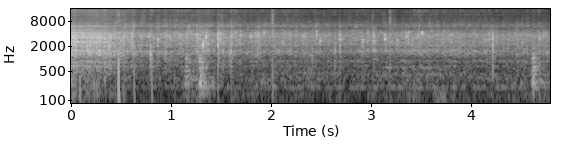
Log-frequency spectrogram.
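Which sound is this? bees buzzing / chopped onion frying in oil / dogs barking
chopped onion frying in oil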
